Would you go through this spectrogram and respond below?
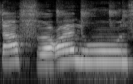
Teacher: تَفْعَلُونَ، فا پہ قلقلہ نہیں ہونا چاہیے، عین حلق سے نکلے گا، وسط الحلق مطلب درمیان والا حلق کا حصہ۔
